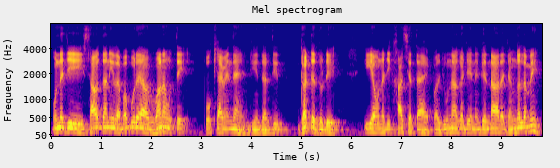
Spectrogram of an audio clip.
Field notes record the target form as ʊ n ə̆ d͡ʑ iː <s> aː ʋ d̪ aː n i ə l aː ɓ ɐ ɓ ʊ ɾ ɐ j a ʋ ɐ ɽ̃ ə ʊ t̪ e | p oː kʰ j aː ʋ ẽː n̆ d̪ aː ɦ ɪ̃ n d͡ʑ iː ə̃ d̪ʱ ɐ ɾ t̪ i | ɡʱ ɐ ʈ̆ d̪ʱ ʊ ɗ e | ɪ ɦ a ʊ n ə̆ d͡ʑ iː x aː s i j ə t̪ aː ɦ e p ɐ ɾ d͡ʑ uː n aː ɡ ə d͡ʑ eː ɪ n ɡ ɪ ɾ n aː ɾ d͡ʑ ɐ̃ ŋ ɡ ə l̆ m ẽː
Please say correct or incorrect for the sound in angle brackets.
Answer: correct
